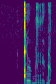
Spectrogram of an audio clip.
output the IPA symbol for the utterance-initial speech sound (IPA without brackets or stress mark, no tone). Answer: ǃ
